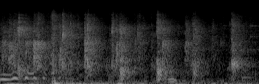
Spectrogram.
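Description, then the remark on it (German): A small audience claps steadily for a few seconds, a dense patter of many hands with a faint voice murmuring underneath. “Gerne klatschen.”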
